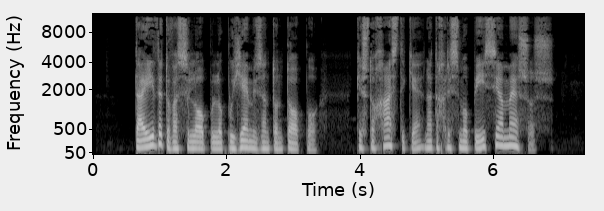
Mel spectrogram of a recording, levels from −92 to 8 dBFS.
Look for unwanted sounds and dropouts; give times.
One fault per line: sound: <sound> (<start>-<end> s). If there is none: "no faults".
no faults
